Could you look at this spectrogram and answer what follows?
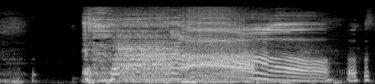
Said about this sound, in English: That's what I do before doing voiceovers. You just cough like that. I just cough really loud.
